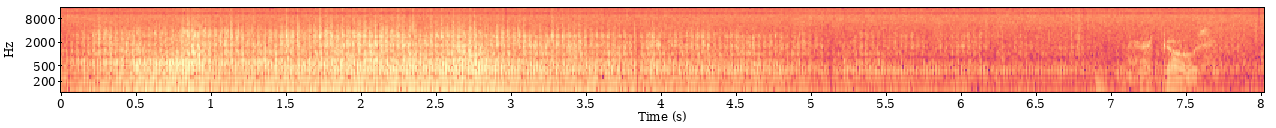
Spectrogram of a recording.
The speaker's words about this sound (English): Air wagon. Say, what's that airplane doing around here?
